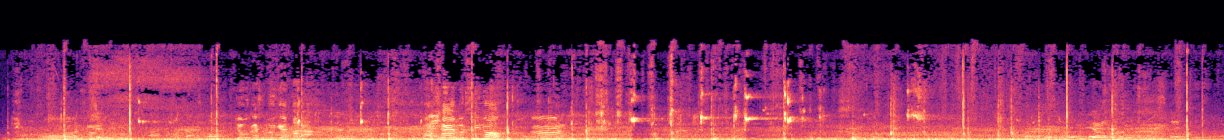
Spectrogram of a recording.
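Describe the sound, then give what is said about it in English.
A pickup basketball game played by Filipino expats in Dubai: many ball bounces and thuds on the court, with shuffling footsteps and a steady background of voices. “That's a basketball game. What is significant about that recording, Stuart? So this recording is a group of Filipino expats playing basketball in Dubai.”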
